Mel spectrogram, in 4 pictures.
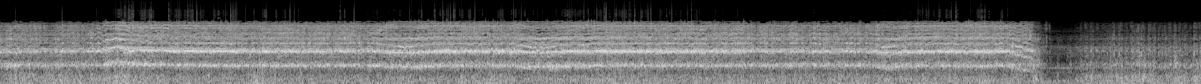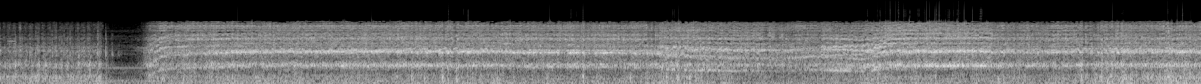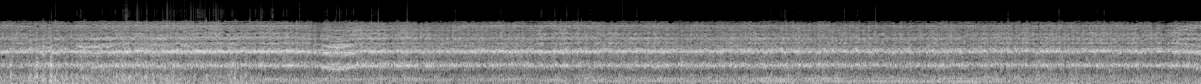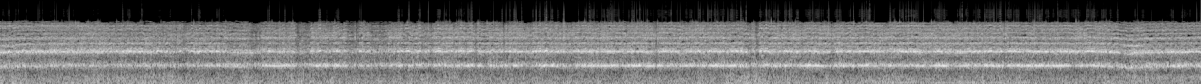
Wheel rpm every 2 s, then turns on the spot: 240, 230, 220, 230, 230, 70, 70, 220, 230, 200, 200, 230, 230, 230, 230, 230, 240, 230, 230, 230, 230, 230, 230, 230.
10-12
